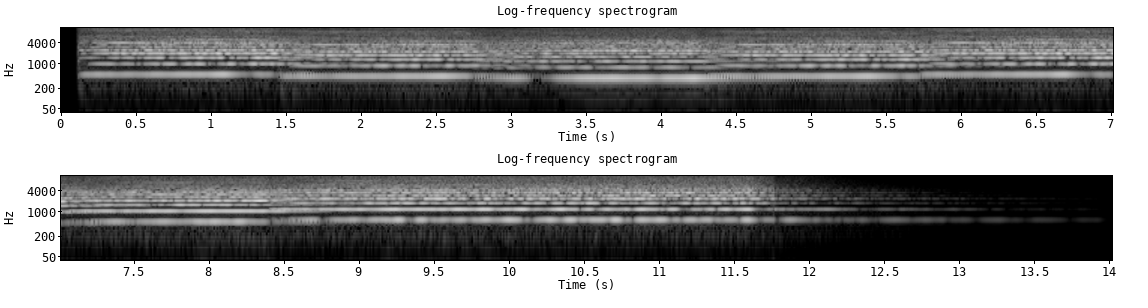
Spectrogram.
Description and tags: A short, sad violin cue created in Soundtrap.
